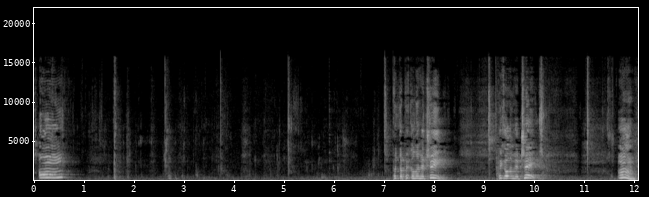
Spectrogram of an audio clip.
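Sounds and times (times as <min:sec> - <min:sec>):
person chewing food: 0:00.0 - 0:07.2, 0:08.4 - 0:09.3, 0:10.6 - 0:11.7.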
